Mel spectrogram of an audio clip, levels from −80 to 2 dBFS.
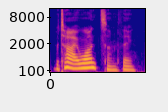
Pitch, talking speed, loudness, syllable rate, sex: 180 Hz, 190 wpm, -16 LUFS, 5.6 syllables/s, female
